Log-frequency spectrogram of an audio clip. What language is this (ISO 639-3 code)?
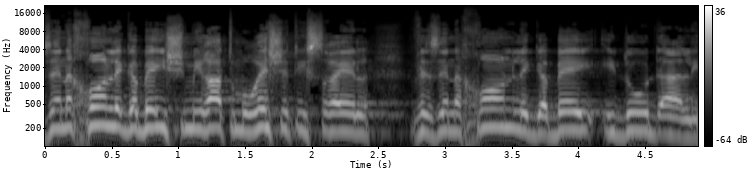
heb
